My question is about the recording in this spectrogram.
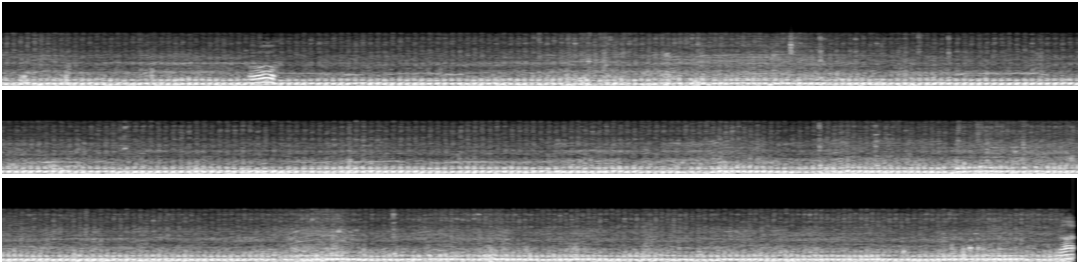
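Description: ATV engine running steadily at low, even revs while the machine crawls down a rocky trail.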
